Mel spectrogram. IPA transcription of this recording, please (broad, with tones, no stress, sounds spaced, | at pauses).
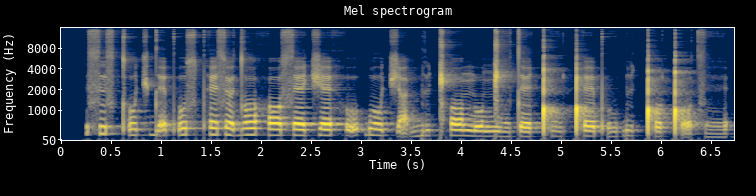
s ɨ˧ s tʼ o˨ t͡ʃ d̪ ɛ̰˧ pʼ o˦ s pʰ ɛ˦ s œ˨ d ɔ˦ h ɔ˧ s ɛ˧ t͡ʃ ɛ˧ h o̰˦ ɓ o˦˨ t͡ʃ a̰˨ ɡ͡b ɨ˧ ǁʰ ɔ˦ n̪ o˧ ŋ͡ǁ ɛ̤˧ t ɛ˨ ǃʰ ɔ̤˦˨ ǃʰ ɛ˦ pʼ o̤˦ ɓ ɨ˦ ǃʰ ɔ˦ ǃʼ ɔ̰˦ t͡s ɛ̤˨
